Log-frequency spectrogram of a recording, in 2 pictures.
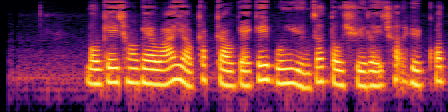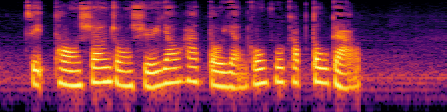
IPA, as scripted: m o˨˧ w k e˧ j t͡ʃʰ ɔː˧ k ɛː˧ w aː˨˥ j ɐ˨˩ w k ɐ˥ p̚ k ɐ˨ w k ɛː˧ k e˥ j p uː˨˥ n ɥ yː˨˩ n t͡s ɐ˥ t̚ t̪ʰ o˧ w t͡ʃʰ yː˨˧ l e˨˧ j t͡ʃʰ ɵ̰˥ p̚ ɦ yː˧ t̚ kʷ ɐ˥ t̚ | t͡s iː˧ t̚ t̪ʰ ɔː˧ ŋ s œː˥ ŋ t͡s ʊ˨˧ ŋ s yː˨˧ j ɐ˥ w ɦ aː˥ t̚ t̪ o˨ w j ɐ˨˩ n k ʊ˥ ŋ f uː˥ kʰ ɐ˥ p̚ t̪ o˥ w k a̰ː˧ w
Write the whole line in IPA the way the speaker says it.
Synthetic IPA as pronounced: m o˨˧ w k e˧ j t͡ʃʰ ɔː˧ k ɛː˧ w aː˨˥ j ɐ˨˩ w k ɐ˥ p̚ k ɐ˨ w k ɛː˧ k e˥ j p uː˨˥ n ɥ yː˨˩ n t͡s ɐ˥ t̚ t̪ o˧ w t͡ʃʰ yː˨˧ l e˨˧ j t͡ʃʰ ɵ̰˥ t̚ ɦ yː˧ t̚ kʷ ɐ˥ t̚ | t͡s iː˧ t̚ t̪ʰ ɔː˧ ŋ s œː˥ ŋ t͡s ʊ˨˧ ŋ s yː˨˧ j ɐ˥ w ɦ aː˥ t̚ t̪ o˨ w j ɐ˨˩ n k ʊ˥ ŋ f uː˥ kʰ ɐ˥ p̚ t̪ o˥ w k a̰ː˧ w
